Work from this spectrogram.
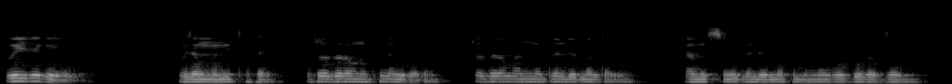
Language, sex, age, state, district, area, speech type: Bodo, male, 45-60, Assam, Kokrajhar, rural, spontaneous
